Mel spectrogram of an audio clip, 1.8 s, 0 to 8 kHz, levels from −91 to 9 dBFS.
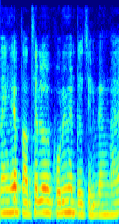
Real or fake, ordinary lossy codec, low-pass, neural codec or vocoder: fake; none; 7.2 kHz; codec, 24 kHz, 0.9 kbps, WavTokenizer, medium music audio release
